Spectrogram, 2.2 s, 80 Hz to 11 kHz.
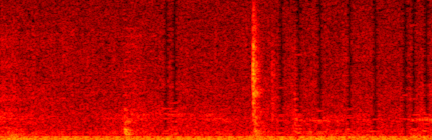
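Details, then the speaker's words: VW 2-litre air-cooled engine with 2000 km since top-end rebuild, engine off: noisy aftermarket electric fuel pump on homemade relay wiring gives steady rapid ticking over a faint hum while priming; normal. "Now you can hear that fuel pump running."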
